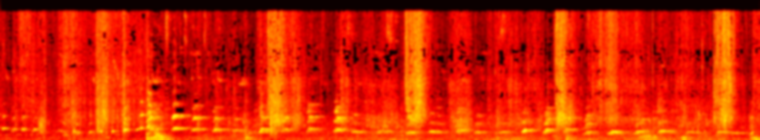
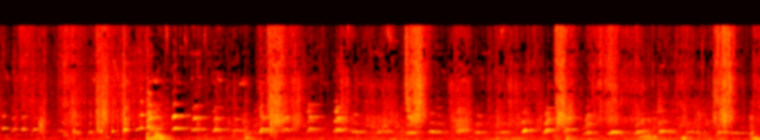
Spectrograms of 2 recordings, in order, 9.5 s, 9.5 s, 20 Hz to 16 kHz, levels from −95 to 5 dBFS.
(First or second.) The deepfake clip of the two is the second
